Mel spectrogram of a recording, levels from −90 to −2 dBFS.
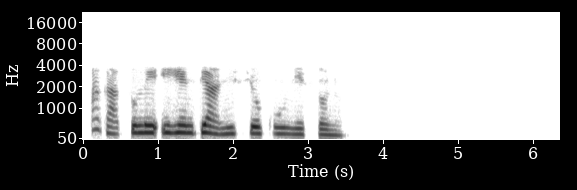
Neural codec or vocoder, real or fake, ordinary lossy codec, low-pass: none; real; Opus, 24 kbps; 3.6 kHz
